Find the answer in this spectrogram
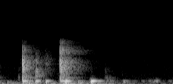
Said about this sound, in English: Jinx, knock on wood.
